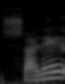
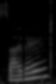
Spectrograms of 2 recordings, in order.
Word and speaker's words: Sade: pronouncing your names properly is it sade or satay it's like the singer like the singer and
